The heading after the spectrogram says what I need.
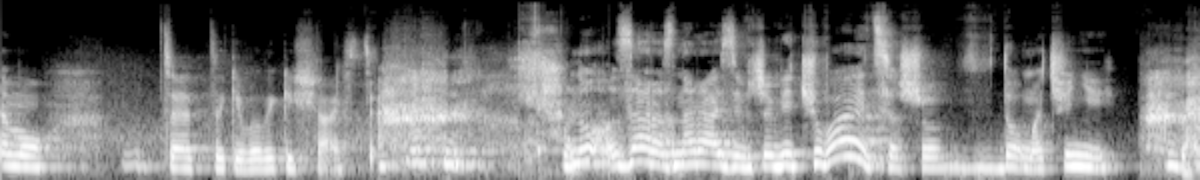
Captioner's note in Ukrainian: сміх; сміх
